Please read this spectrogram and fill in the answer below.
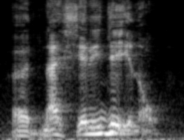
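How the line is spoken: Grumbled. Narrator (Russian): буркнул он

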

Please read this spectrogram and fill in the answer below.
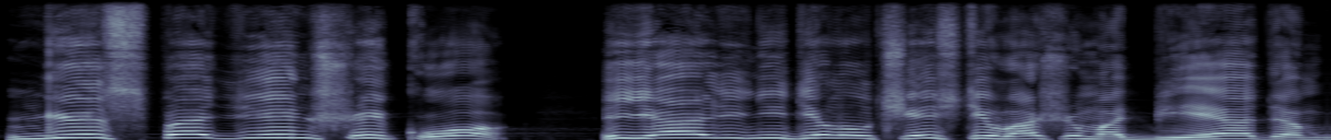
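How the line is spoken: Sobbing. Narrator (Russian): говорил он, всхлипывая

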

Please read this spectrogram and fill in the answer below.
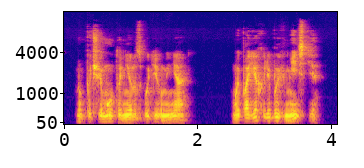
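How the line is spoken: Harsh hoarse voice. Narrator (Russian): жестко хриплым голосом сказал Рудольф

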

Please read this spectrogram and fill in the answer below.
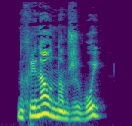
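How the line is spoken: Grumbled. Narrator (Russian): буркнул Караед

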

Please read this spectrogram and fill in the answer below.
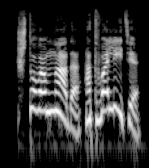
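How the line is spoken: Roar. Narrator (Russian): взревел

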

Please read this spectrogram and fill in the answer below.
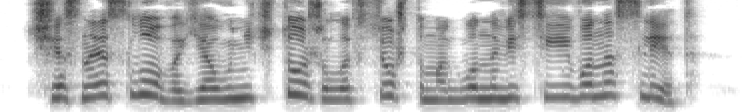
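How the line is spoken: Desperate cry. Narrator (Russian): В отчаянии вскрикнула она

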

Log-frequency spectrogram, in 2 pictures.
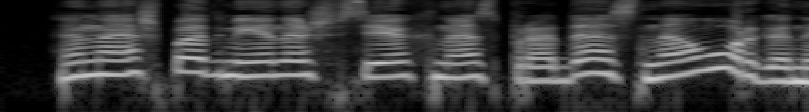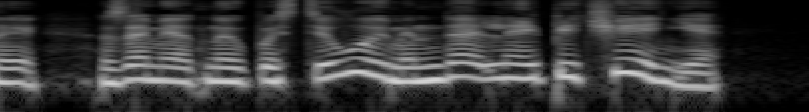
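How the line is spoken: Giggling. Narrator (Russian): хихикал Алан

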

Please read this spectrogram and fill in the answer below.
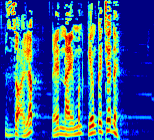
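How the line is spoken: Furious shouting. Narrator (Vietnamese): Túc Xá giận dữ đến lồng lộn, quát tháo

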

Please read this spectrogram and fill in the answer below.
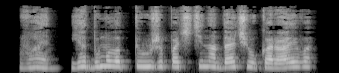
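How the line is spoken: Confused reply. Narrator (Russian): растерянно отзываюсь

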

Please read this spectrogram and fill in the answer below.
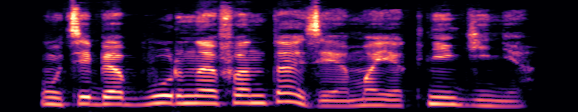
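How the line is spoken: Even colder, icy voice. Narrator (Russian): еще более холодно произнес светлый князь

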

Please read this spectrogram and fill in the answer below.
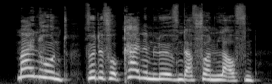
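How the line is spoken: Called out. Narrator (German): rief Emma

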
